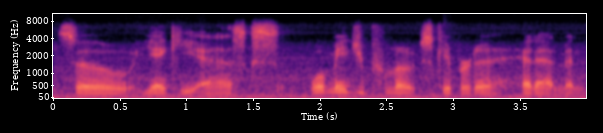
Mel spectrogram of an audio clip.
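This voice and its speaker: Man, deep and gravelly voice, plainspoken staff lead on a slightly muffled voice chat. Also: measured pace, slight background noise. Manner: plain, matter-of-fact, hesitant fillers. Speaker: head of gaming community staff. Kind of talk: casual group Q&A.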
